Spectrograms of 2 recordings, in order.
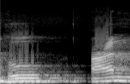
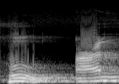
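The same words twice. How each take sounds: Both takes have the same delivery.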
